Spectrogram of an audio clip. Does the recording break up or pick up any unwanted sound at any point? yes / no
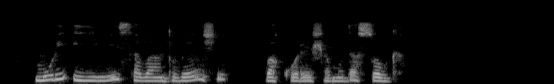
no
